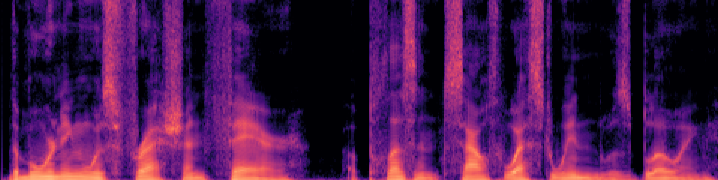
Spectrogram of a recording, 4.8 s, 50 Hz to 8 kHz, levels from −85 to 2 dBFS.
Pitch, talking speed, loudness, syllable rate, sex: 95 Hz, 150 wpm, -20 LUFS, 3.6 syllables/s, male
